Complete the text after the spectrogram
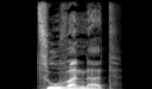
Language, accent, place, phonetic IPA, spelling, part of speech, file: German, Germany, Berlin, [ˈt͡suːˌvandɐt], zuwandert, verb, De-zuwandert.ogg
- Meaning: inflection of zuwandern: 1. third-person singular dependent present 2. second-person plural dependent present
